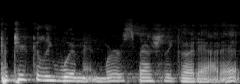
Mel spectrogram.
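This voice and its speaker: A woman with a fairly low pitch and ordinary pitch variation is heard over noticeable background noise. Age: 80s+. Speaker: artist. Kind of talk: panel discussion.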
